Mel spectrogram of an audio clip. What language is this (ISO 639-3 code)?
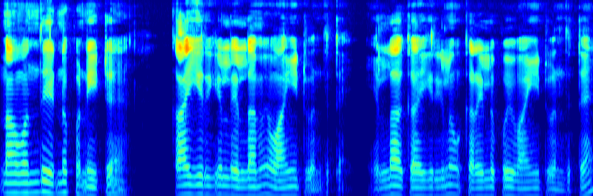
tam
